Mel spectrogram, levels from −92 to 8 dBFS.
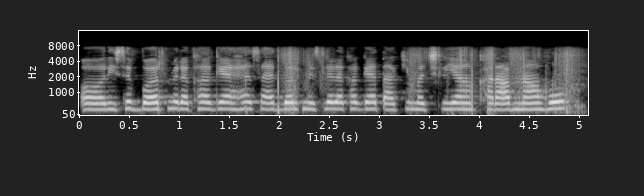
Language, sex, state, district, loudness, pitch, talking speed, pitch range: Hindi, female, Chhattisgarh, Sarguja, -15 LUFS, 275 Hz, 225 wpm, 265-285 Hz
